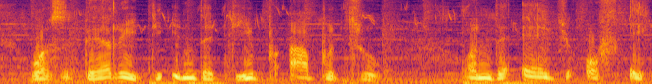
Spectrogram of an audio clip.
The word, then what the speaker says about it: Abzu: the world as the Abzu. And the truth, the right pronunciation is not Abzu as in animal zoo. No, it's Abzu. They pronounced the ZU as Tsu.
